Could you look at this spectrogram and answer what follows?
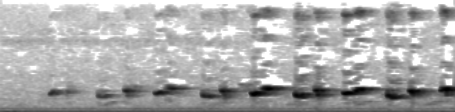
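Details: Male yellow-vented bulbul singing to call a rival: a rapid series of bubbly, slurred whistled notes, about one per half second, growing louder and more insistent across the phrase, over a steady low electrical hum.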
